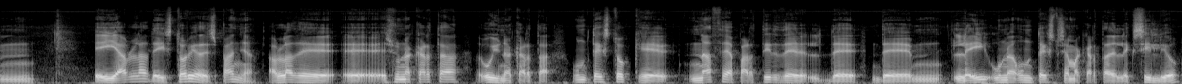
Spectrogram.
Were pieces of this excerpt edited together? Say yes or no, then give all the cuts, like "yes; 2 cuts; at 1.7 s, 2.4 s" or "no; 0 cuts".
yes; 5 cuts; at 1.5 s, 2.6 s, 6.3 s, 8.6 s, 10.6 s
